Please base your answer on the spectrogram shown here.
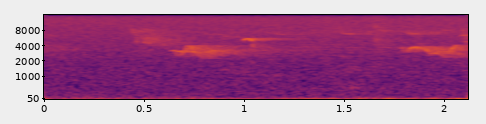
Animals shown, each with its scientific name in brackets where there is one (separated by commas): Hairy Woodpecker (Dryobates villosus), Red-eyed Vireo (Vireo olivaceus), Black-and-white Warbler (Mniotilta varia)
